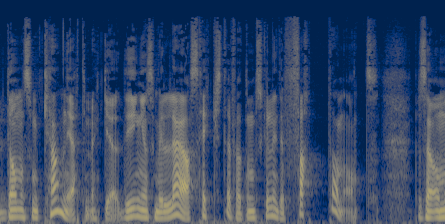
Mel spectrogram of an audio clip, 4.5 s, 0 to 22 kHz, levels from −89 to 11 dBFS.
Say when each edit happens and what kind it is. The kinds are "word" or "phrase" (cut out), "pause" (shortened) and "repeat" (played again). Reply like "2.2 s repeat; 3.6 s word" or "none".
2.0 s word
